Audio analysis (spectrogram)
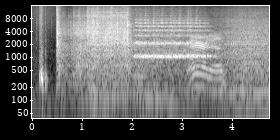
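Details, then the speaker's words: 1965 Ford Falcon V8 with a new engine: loud steady high belt squeal for a couple of seconds on cold start-up from slipping belts. "if you've seen some of the past videos you know that carl has been starting up with a little bit of a belt squeal"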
